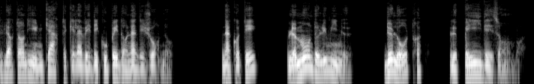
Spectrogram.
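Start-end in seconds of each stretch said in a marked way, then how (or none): none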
